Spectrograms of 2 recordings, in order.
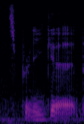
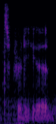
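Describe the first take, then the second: First: Said in the usual way. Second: Breathy whisper, no voice at all; whispered to self. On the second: Real, not acted. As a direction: barely whisper it to yourself. Muttering to self over score.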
